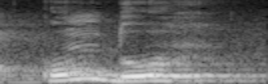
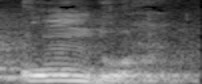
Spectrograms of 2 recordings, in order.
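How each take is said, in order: First: The stress falls on the final syllable. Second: The stress falls on the first syllable. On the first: The speaker calls it right. "é condor" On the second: The speaker calls it wrong. "Aqui não é condor"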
